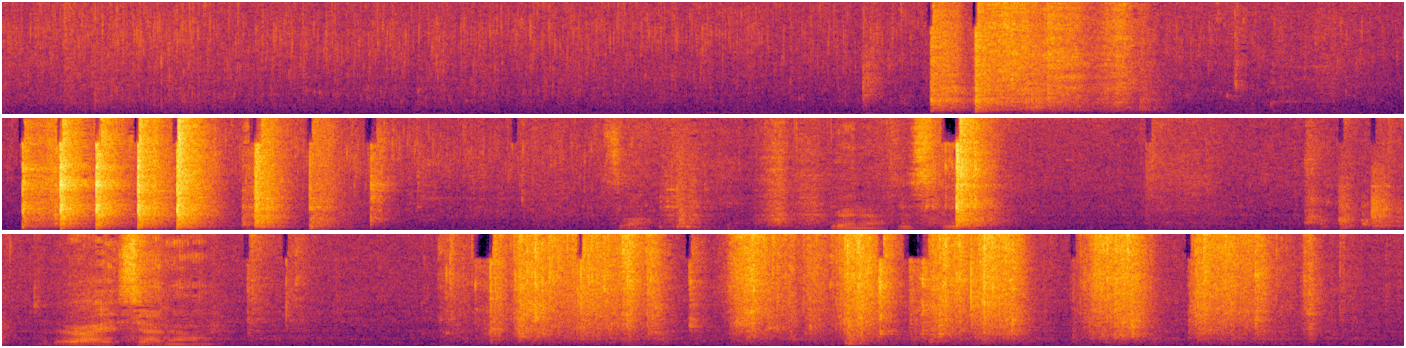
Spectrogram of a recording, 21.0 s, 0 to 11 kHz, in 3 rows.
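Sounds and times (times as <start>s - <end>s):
scraping hiss: 4.3s - 5.9s
wooden spoon stirring in pan: 4.3s - 5.9s, 6.7s - 11.2s.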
